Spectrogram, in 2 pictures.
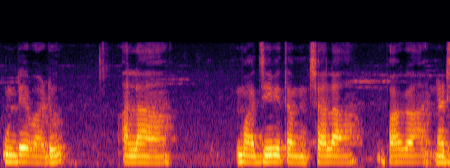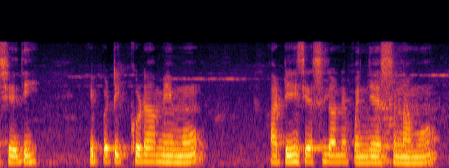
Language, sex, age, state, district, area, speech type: Telugu, male, 18-30, Andhra Pradesh, Sri Balaji, rural, spontaneous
